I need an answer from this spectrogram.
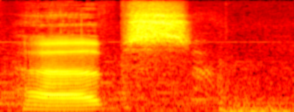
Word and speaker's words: herbs: there's lots of them herbs pronounced with the H can I just say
